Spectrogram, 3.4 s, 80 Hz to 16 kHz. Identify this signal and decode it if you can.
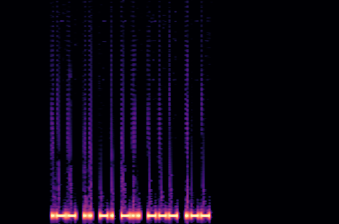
Morse code, heard as a keyed tone, about 44 wpm, 700 Hz. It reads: WINDOW
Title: Six Letter Words - 45wpm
